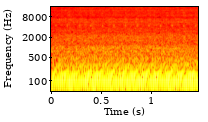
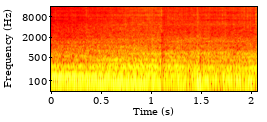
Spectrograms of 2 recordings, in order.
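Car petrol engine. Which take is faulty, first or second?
second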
